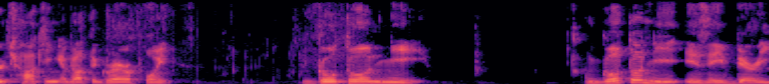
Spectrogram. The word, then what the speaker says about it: 毎に: However, instead of being pronounced mai, it's pronounced goto ni.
